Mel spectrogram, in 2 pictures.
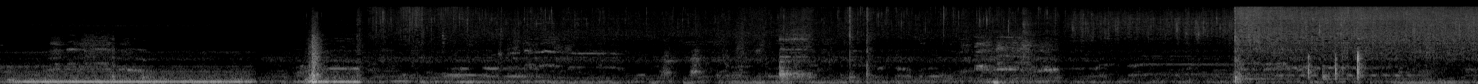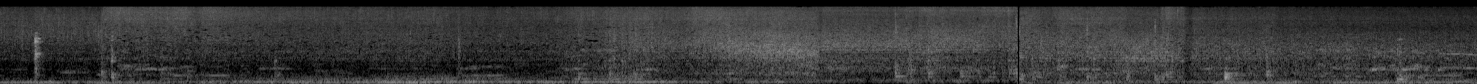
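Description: Butter, sliced onions and whole shrimp frying in a wok, sizzling steadily while a wooden spatula scrapes and stirs. The sizzle jumps louder about twelve seconds in.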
